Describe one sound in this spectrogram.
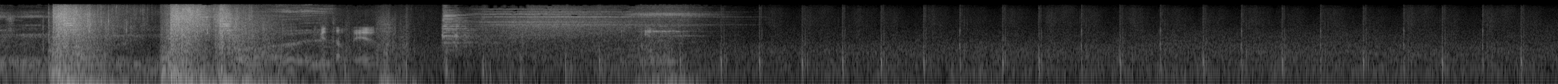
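Armored footsteps clank steadily on stone.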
